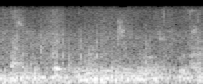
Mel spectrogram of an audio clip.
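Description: Low, indistinct voices of people talking quietly in a room, with a steady low rumble underneath.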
